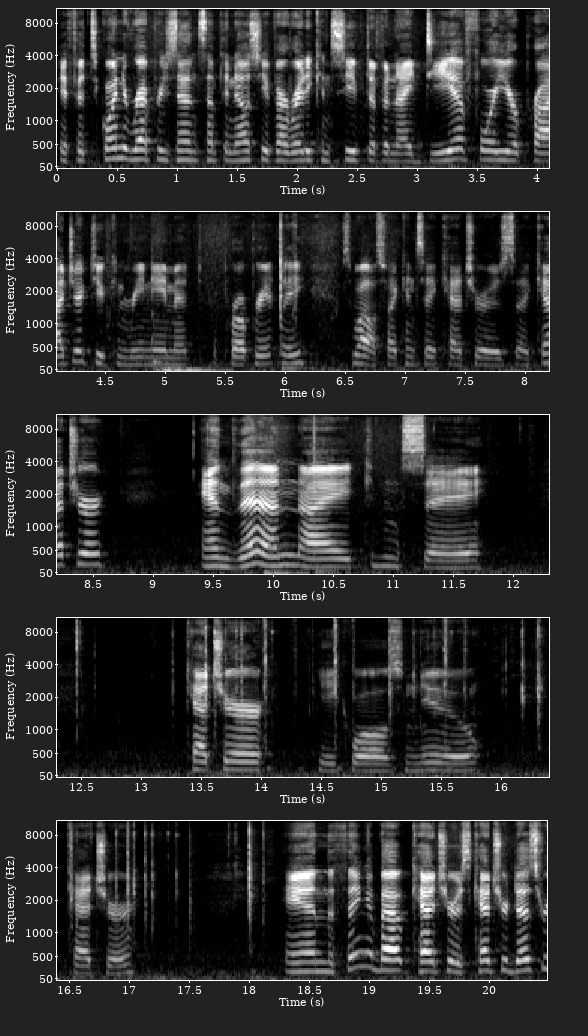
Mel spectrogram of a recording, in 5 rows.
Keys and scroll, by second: 5.7 ;, 12.1-18.8 typing.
